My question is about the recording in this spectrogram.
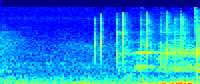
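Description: A quick run of light clicks about a second in, followed by a voice starting to speak near the end.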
